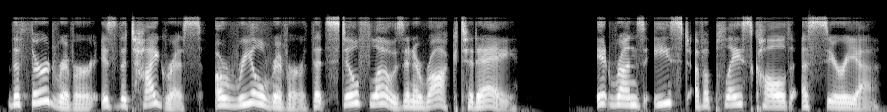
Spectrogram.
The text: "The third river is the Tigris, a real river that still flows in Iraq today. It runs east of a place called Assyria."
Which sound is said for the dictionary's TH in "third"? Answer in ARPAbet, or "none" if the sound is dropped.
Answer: TH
